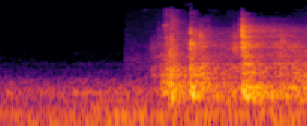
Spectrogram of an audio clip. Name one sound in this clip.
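Heavy double doors are pushed open with a rough scraping rush.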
